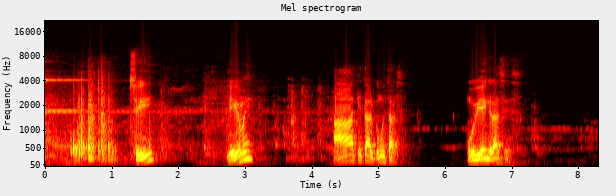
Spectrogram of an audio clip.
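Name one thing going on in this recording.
A man talks calmly into a telephone.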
